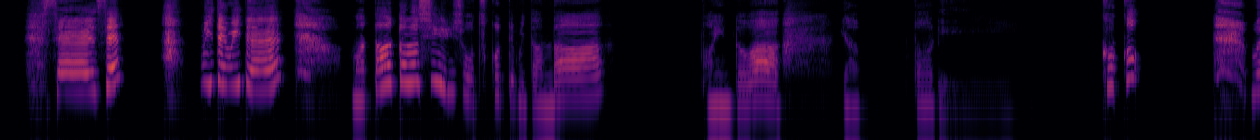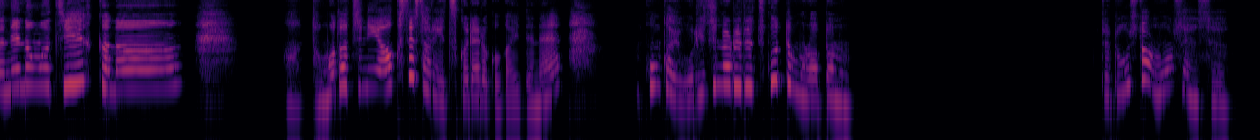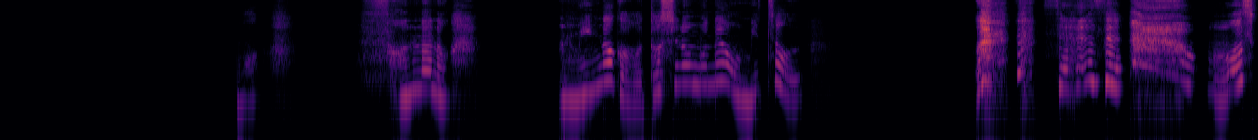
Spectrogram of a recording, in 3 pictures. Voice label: フリートーク; SEなし; 「先生は騙されたんだよ」貴方を大大大好きなコスプレイヤーと甘々いちゃラブ孕ませ交尾【男性受け・オナサポ・カウントダウン】

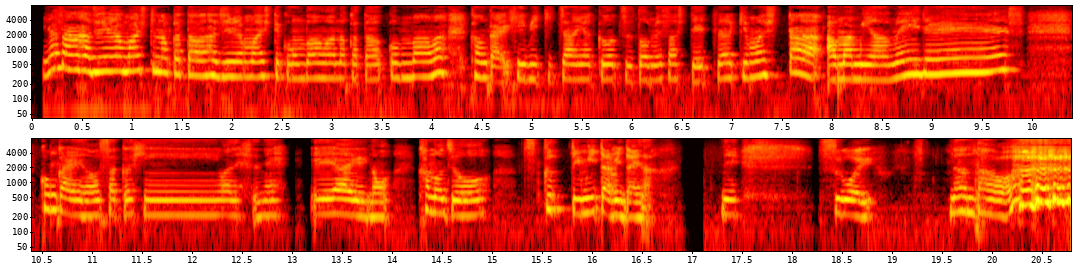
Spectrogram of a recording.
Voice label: フリートーク; 超高性能!?AIでエッチな彼女を作れる時代になりました!～生意気なメスガキに罵られながらもわからせセックス～

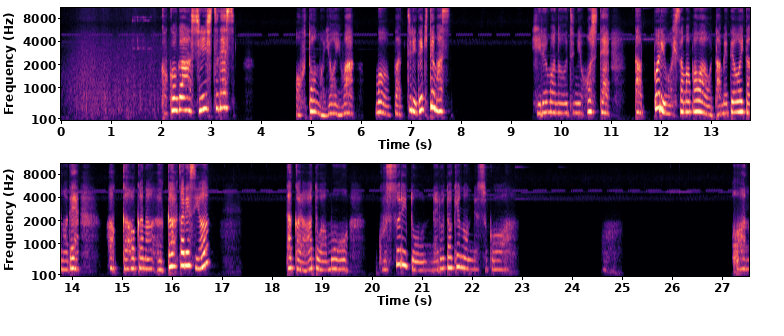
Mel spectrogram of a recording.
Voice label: 添い寝; 甘やかされすぎてとろけちゃいます; やおよろ温泉郷

